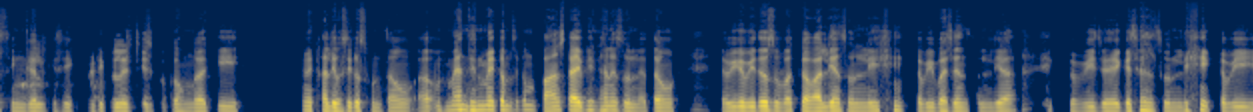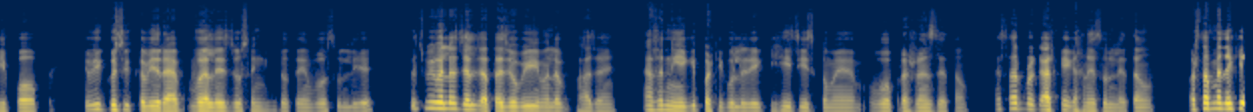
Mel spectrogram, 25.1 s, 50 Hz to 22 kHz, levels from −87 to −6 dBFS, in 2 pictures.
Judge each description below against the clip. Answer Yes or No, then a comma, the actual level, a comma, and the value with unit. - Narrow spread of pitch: Yes, narrow, 2.1 semitones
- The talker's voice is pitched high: No, low, 130 Hz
